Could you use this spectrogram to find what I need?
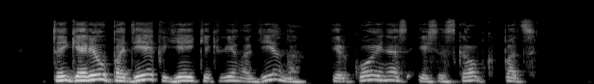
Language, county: Lithuanian, Utena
